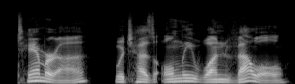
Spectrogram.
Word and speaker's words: Tamara: A repeated three times in English Tamra is pronounced with all three of those vowels sounding different from each other but in Spanish this is Tamar with all of the vowels sounding exactly the same now try out the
